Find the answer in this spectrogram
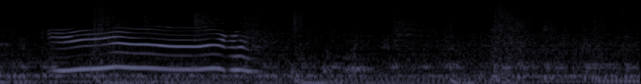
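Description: A woman's high-pitched squealing laugh, a single rising-then-falling cry lasting about half a second, over background music.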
